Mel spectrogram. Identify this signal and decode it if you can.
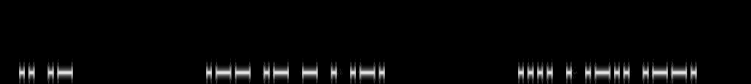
Morse code, heard as a keyed tone, about 25 wpm, 550 Hz. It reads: IA WATER HELP
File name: Ultimate Word List / 25WPM Ultimate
